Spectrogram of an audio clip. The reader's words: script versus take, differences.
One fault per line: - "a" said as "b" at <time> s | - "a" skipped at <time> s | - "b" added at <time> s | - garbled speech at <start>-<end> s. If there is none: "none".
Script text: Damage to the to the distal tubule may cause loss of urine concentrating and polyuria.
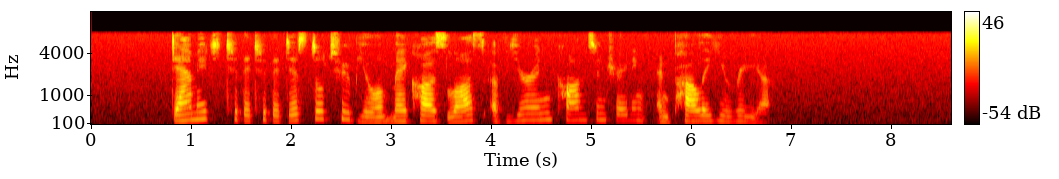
none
